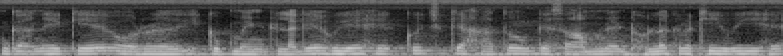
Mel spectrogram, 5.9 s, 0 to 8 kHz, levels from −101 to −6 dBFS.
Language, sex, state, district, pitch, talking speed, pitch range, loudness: Hindi, male, Bihar, Araria, 140 Hz, 165 wpm, 135-145 Hz, -34 LUFS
